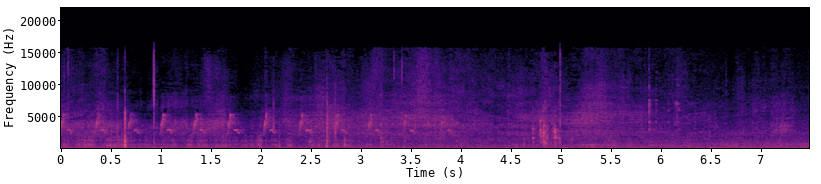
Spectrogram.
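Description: A bird chirping in quick repeated high notes for the first few seconds, over scattered sharp clicks, with a louder cluster of clicks about five seconds in.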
